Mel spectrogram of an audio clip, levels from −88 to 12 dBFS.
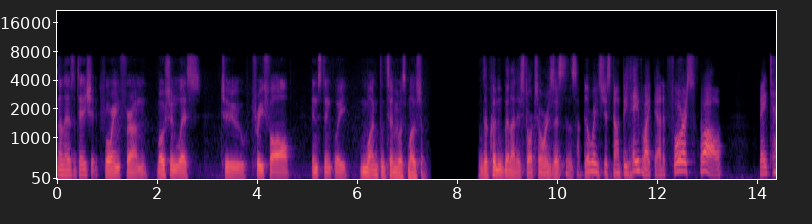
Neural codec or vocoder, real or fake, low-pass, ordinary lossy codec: codec, 16 kHz, 0.5 kbps, FunCodec, trained on Chinese and English, 25 frames a second; fake; 7.2 kHz; MP3, 48 kbps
